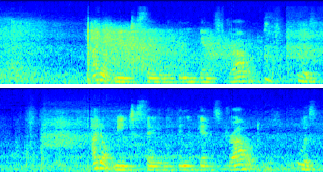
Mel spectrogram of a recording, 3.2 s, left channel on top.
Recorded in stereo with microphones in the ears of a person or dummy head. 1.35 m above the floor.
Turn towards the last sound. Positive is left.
turn(degrees=-50)  # may be behind; listen again after turning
